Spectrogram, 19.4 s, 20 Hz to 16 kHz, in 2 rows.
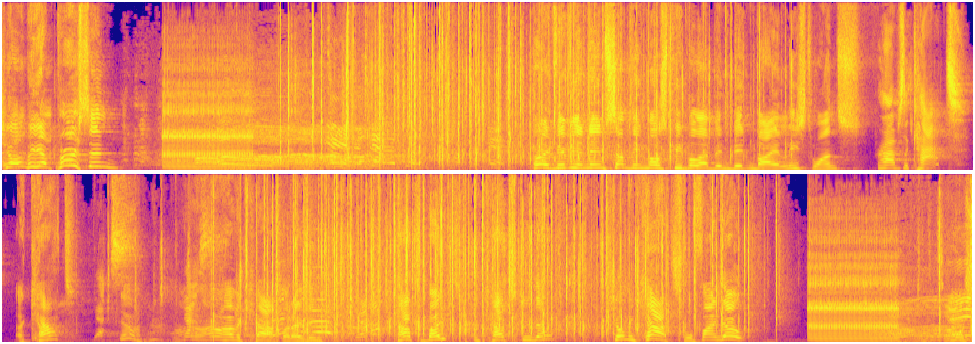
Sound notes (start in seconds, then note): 1.5 buzzer sounds; 2.5 applause; 17.7 buzzer sounds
